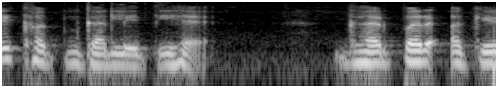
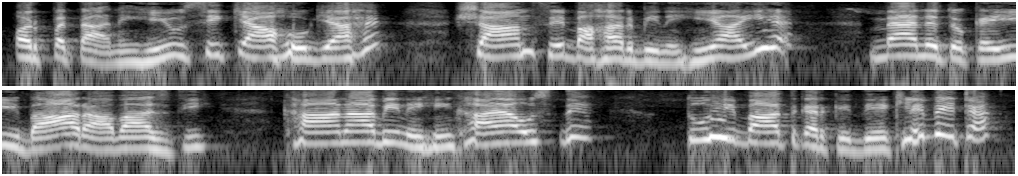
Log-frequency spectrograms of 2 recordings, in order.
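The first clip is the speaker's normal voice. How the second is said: louder, higher complaining elder; worried mother-in-law; 3 semitones higher, 6 dB louder than usual. Acted. Mother-in-law complaining to son about daughter-in-law, loud and fretful. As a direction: pile on the grievances.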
